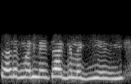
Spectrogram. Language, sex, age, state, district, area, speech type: Dogri, female, 18-30, Jammu and Kashmir, Samba, rural, conversation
